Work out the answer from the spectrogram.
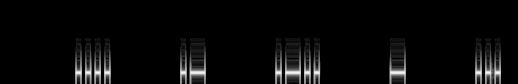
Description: Morse code, heard as a keyed tone, about 25 wpm, spaced as for 10 wpm, 550 Hz. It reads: HALTS
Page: news-headlines-in-morse-code-at-10-wpm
